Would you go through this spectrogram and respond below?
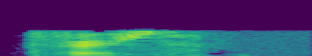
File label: Police Tactical Encrypted; sdr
